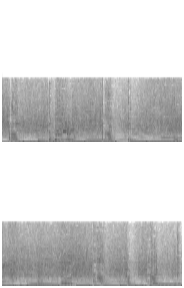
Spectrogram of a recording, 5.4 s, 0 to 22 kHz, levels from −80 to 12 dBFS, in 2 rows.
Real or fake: real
